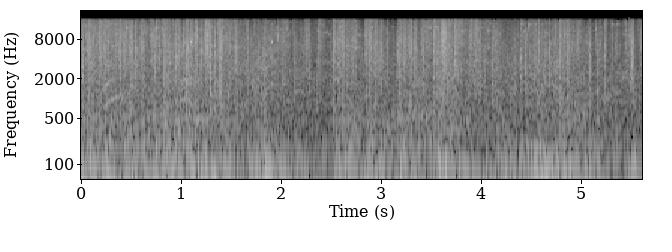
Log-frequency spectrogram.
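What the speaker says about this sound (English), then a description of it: "Wait, I'm getting shot from behind." Dense gunfire in The First Descendant shooter game: a loud, unbroken barrage of overlapping shots and blasts that fills the whole stretch without a pause.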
